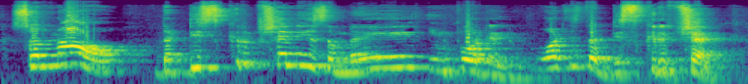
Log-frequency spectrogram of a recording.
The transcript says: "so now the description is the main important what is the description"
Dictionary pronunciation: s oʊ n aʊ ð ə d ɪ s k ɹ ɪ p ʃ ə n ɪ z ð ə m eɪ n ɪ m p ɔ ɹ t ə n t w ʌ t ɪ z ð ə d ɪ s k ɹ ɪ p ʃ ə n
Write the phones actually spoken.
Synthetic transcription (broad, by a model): s oʊ n aʊ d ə d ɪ s k ɹ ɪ p ʃ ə n ɪ z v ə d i ɪ m p ɔ ɹ t ə n t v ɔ t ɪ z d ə d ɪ s k ɹ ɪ p ʃ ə n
